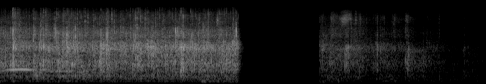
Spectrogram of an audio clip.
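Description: A church audience applauds steadily for a member about to share her testimony, dense clapping, then cuts off abruptly into brief silence before a quieter, fading round of clapping resumes.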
